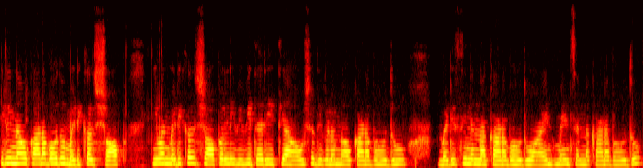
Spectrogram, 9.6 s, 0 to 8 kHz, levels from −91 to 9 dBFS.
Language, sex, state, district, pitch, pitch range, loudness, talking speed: Kannada, female, Karnataka, Belgaum, 225 Hz, 210-240 Hz, -17 LUFS, 120 wpm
